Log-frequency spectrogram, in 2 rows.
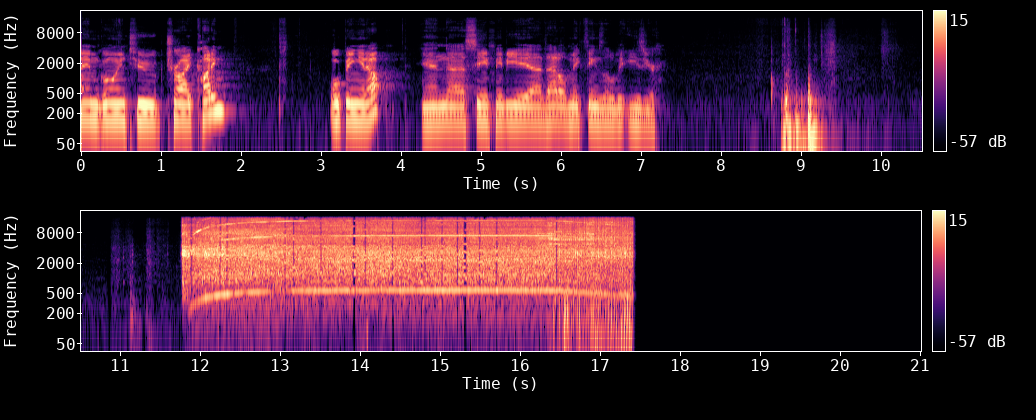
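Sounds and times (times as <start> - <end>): knocks of handling: 8.6 - 9.5
handheld grinder cutting metal: 11.8 - 17.5.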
